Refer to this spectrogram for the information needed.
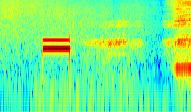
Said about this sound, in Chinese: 李潇一直熬到凌晨两点才睡觉，第二天还没睡醒，手机就被人打响了。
